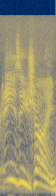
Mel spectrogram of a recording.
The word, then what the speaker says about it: E-Z Shine: That's right, it's not the word easy written out, it's the letters. It sort of sounds like it when you pronounce the Z and Z. It sounds like Easy Shine.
